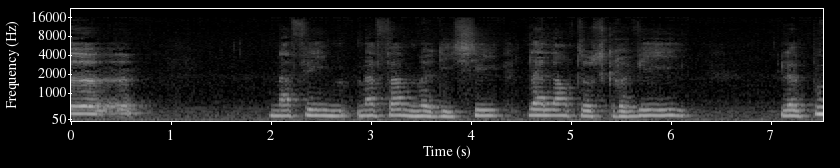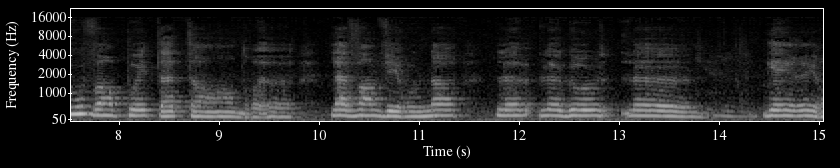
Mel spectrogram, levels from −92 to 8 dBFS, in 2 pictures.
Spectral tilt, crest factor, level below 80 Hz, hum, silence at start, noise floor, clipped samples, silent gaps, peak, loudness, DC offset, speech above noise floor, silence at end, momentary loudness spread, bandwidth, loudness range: -7.5 dB/octave; 16 dB; -60 dBFS; none; 0 s; -58 dBFS; under 0.1%; none; -16 dBFS; -31 LUFS; under 0.1%; 28 dB; 0 s; 11 LU; 15.5 kHz; 3 LU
